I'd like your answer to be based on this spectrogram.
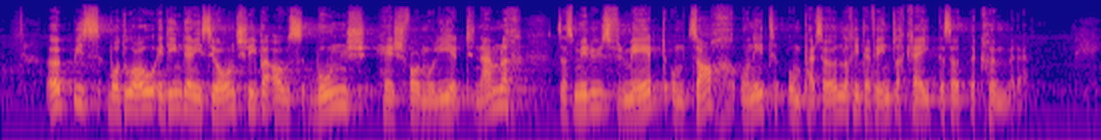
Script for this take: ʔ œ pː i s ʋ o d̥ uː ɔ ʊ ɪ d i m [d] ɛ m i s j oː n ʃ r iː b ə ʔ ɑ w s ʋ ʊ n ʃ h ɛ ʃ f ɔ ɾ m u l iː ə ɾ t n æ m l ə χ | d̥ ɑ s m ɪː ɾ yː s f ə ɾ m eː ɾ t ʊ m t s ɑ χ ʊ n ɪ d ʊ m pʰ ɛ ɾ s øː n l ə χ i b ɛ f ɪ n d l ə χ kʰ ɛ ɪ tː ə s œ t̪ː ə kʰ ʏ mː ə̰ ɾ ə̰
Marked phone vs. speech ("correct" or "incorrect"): correct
